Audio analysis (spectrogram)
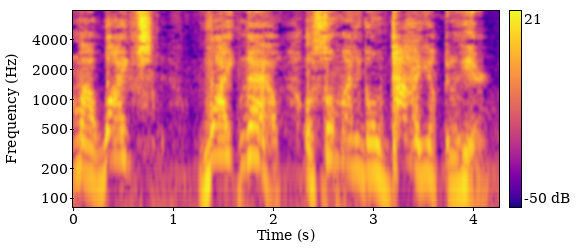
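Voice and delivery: loud, high enraged threats; furious shout. Retold or imitated. Angry inmate threatening the whole pod, shouting.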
